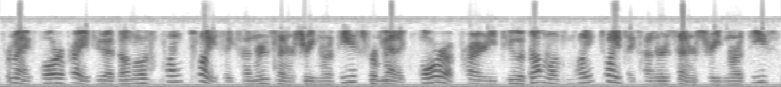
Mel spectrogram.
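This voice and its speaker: A man's voice: fairly high pitch, expressive, quick pace, few pauses. A man working as a dispatcher on ambulance radio, giving procedural call details and repeating them over a two-way radio. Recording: noisy, muffled ambulance radio with hum.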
